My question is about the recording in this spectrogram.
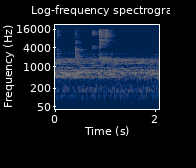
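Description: Sunflower seed shells being cracked open by hand, two sharp clicks in the first second, over the steady background sound of the televised football match.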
